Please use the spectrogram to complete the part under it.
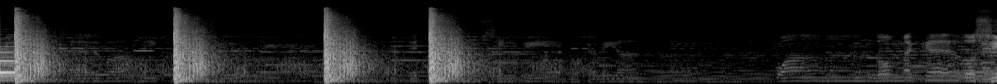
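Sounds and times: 
gunshots: 0:00.1 - 0:00.8, 0:01.7 - 0:02.5, 0:03.3 - 0:05.1.

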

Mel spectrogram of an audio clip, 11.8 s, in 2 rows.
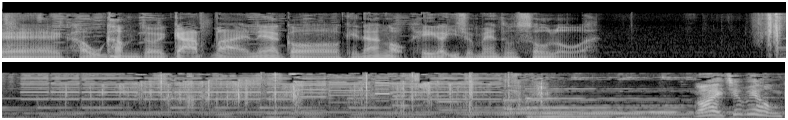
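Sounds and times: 
speech: 0:00.0 - 0:04.5, 0:11.1 - 0:11.7
telephone ringing with a bright electronic tone: 0:05.9 - 0:10.4.

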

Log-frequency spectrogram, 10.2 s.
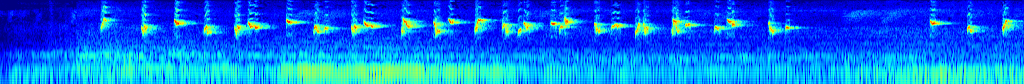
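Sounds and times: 
Yellow-vented Bulbul singing in tembakan and ropel styles: 0:00.0 - 0:10.2.

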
